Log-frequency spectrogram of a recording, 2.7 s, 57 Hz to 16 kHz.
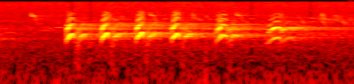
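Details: White-tailed eagle pair calling while visiting their nest at Durbe, Latvia, late morning on 15 May 2021, female first, then male; a quick series of about seven sharp, yelping, harmonic notes spaced roughly a third of a second apart, with faint songbirds behind.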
